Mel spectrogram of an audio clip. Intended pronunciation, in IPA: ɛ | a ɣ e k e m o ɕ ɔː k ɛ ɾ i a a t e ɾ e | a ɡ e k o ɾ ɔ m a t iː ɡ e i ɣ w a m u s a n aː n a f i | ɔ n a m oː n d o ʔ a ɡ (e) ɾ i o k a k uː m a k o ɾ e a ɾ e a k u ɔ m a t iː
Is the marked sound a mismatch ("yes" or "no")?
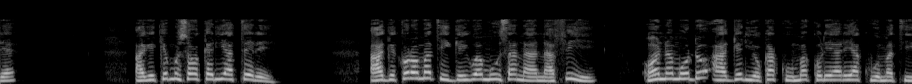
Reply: no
